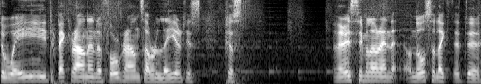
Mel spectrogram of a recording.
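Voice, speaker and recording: Over music in the background, a man talks with a non-native accent. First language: not English. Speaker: gaming video reviewer. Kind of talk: gameplay commentary review. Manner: halting, many fillers and restarts.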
